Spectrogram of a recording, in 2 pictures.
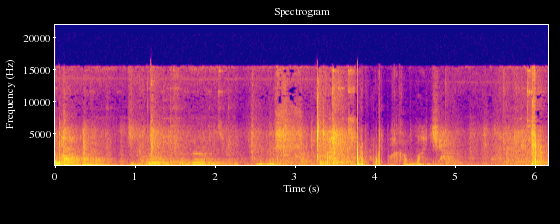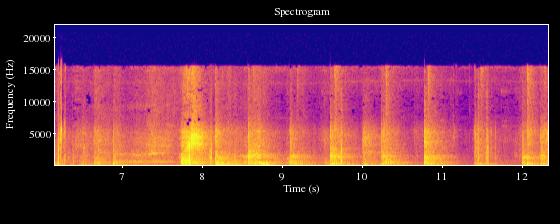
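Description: Faint, muffled voices and rustling handling noise, broken by three sharp knocks about four, six and nine seconds in.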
